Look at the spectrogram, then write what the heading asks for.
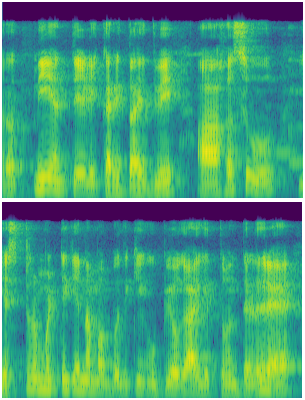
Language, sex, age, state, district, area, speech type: Kannada, male, 60+, Karnataka, Chitradurga, rural, spontaneous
